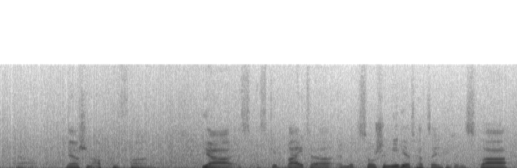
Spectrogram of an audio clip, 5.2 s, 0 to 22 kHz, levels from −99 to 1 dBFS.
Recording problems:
wind noise on the microphone; occasional gusts; 10 dB below the speech

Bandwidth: 13.5 kHz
